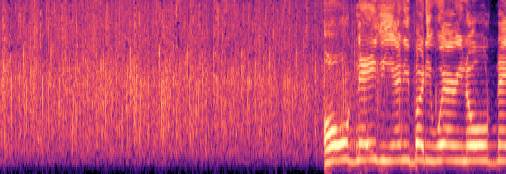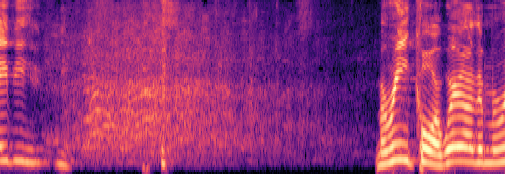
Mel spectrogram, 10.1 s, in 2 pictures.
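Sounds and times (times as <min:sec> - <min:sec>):
audience applause: 0:00.0 - 0:04.2
speech: 0:03.2 - 0:05.8, 0:08.8 - 0:10.1
laughter: 0:05.5 - 0:08.6.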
